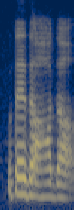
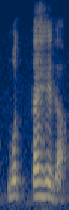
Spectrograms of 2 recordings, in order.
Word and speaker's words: متحدہ: یہ وہ لفظ ہے جو عام طور پہ لوگ صحیح نہیں بولتے. کیسے بولتے ہیں لوگ؟ متحدہ. متحدہ ایسے بولے متحدہ. ہاں مطلب اصل اس کا تلفظ ہے متحدہ.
